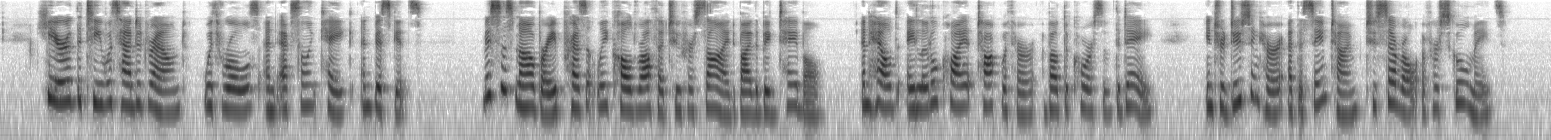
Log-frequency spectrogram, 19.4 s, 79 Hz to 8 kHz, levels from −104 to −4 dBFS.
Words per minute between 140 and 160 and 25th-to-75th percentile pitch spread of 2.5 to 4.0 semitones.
Yes: average, 155 wpm; average, 3.0 semitones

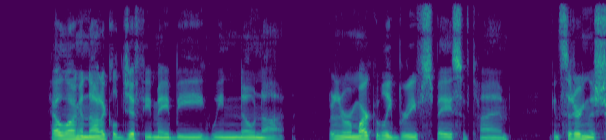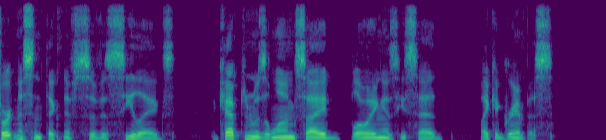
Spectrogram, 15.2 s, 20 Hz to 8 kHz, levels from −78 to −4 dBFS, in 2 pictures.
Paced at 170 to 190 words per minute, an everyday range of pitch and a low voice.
No: average, 150 wpm; average, 3.8 semitones; low, 110 Hz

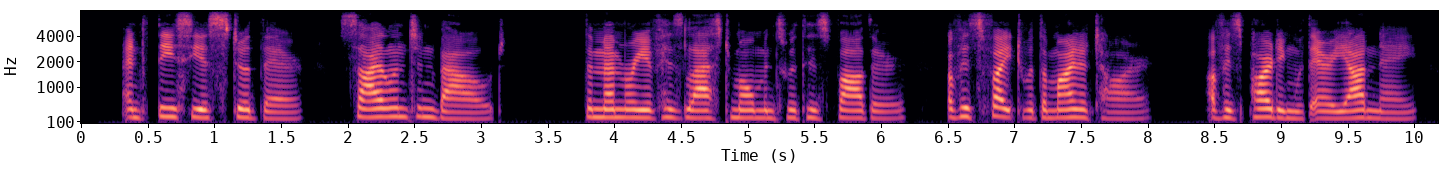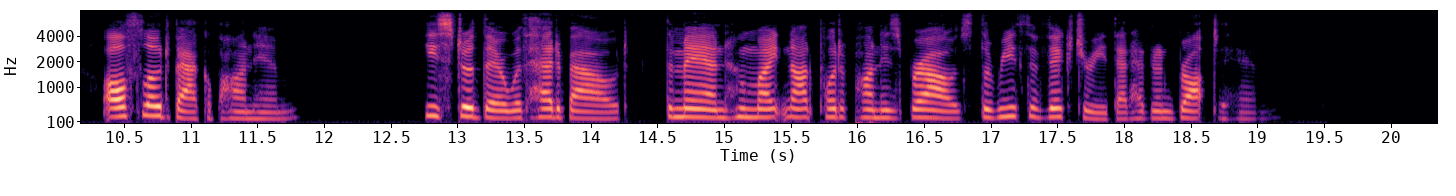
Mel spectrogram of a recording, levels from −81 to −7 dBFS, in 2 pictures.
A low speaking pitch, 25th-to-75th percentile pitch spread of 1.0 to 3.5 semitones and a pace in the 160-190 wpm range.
No: high, 200 Hz; average, 3.0 semitones; average, 170 wpm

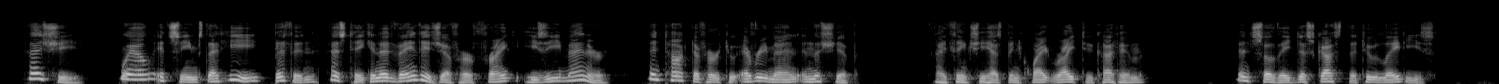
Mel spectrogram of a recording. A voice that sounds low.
Yes: low, 120 Hz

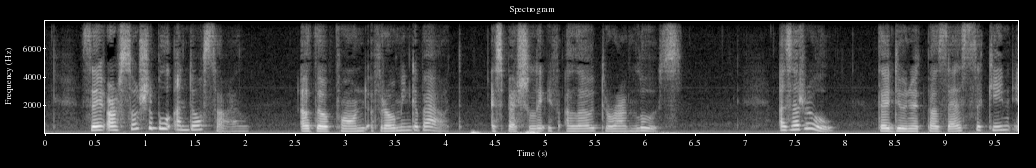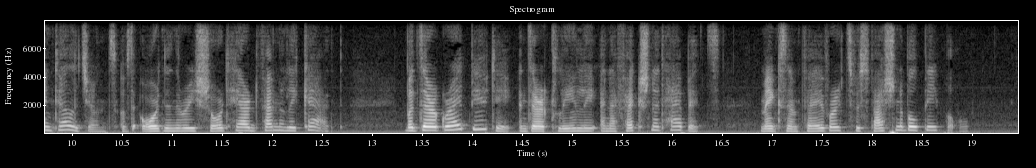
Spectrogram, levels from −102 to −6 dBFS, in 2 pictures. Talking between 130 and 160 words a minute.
Yes: average, 150 wpm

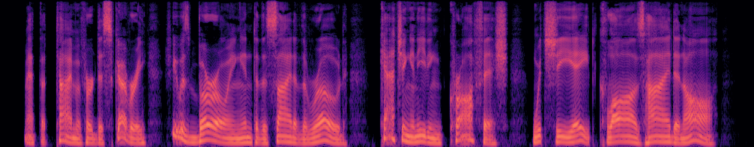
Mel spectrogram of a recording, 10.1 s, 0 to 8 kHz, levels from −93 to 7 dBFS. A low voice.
Yes: low, 100 Hz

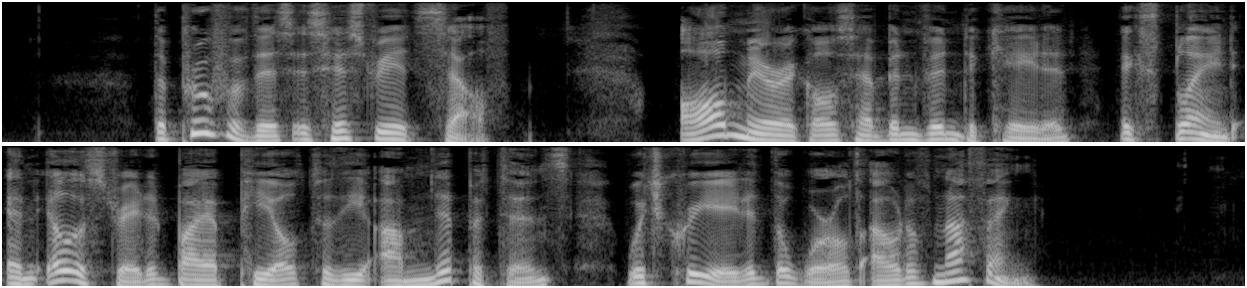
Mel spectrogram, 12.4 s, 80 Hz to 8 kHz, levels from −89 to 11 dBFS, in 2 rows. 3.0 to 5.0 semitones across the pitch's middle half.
No: wide, 5.6 semitones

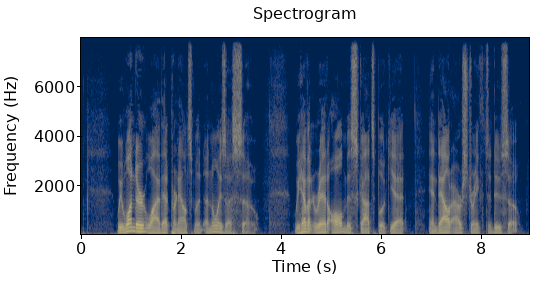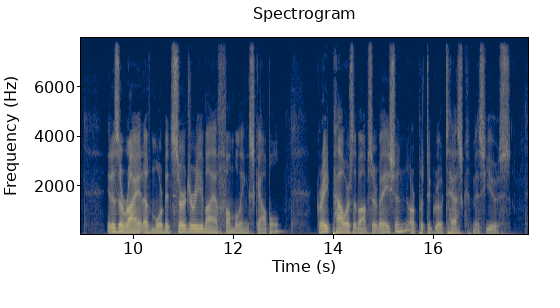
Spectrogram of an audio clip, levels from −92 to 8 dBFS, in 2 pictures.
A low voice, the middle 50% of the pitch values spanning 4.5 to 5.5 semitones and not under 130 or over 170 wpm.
Yes: low, 105 Hz; average, 5.1 semitones; average, 145 wpm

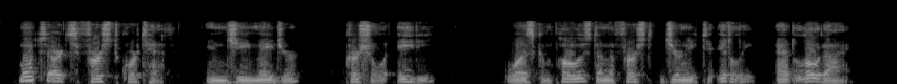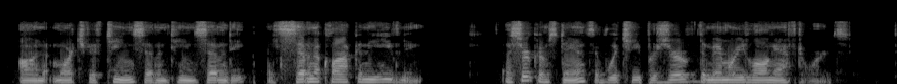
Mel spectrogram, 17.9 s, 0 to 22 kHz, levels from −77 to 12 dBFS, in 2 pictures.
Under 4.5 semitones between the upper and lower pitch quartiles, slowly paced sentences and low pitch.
Yes: average, 3.5 semitones; slow, 125 wpm; low, 110 Hz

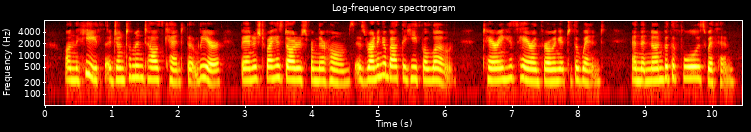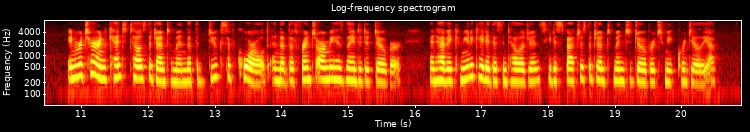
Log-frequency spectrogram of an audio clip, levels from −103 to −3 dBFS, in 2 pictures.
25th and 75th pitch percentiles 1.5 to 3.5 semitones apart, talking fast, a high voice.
Yes: narrow, 2.6 semitones; fast, 210 wpm; high, 230 Hz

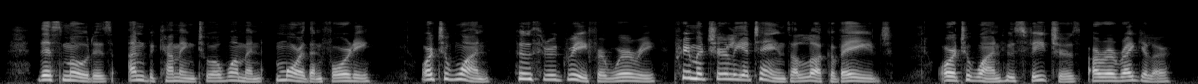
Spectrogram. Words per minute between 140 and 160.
Yes: average, 155 wpm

